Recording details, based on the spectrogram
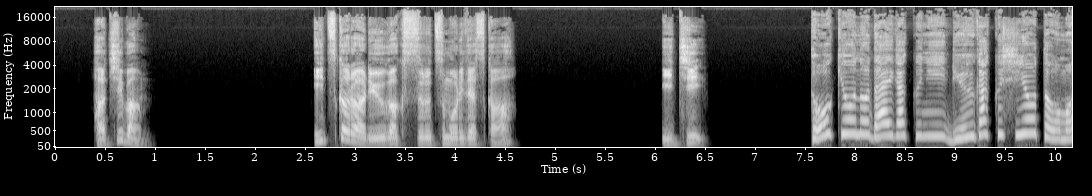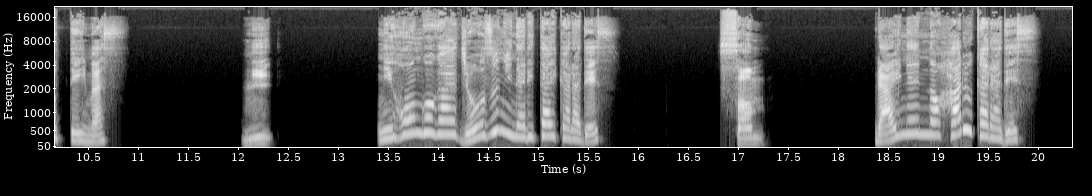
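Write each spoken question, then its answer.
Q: いつから留学するつもりですか ?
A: 3: 来年の春からです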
